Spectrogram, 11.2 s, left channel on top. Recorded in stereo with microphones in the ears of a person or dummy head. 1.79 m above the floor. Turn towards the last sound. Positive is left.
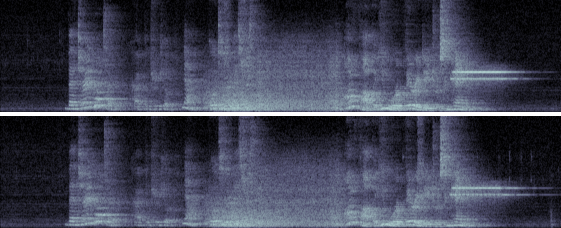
turn(degrees=-50)  # may be behind; listen again after turning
